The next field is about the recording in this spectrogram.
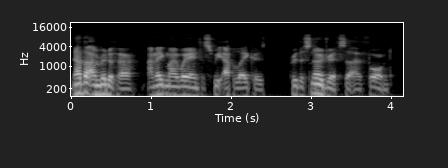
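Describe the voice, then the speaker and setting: A man's voice: on the low side, fast, a little mellow. A man reading a scripted first-person fan fiction story as its narrator.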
